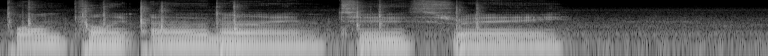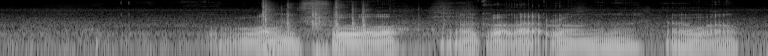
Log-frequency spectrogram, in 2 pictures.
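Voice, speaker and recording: A male video creator shows off CAD design, thinking aloud without a script and muttering questions to himself. He speaks slowly in a fairly low, creaky voice. Keyboard typing and steady background noise fill the recording.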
